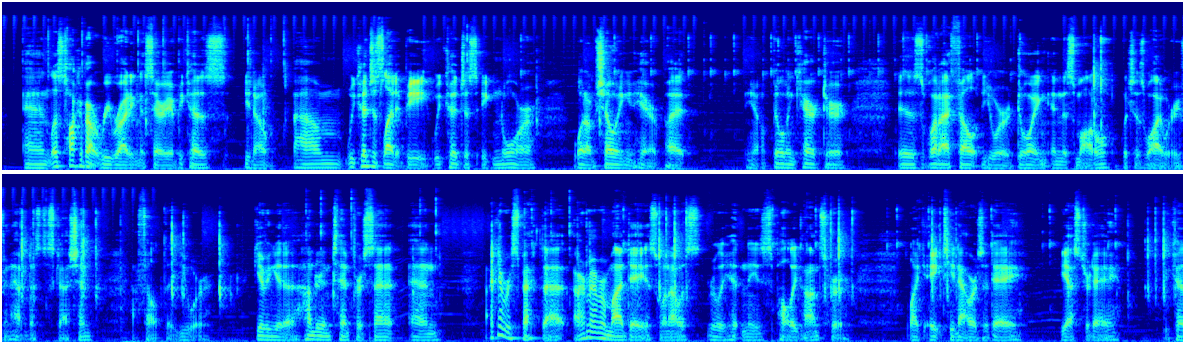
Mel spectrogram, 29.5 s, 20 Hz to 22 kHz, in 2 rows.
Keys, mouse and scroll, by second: 0.2 middle click, 2.7 middle click, 3.2 shift+middle click, 3.3 shift+scroll down 2, 4.6-5.5 scroll down 2, 5.5 middle click, 6.3 click, 6.6 shift+click, 7.4 shift+click, 8.0 shift+double click, 8.4 shift+click, 8.7 shift+click, 9.0 shift+double click, 9.2 double click, 9.5 shift+click, 9.8 shift+click, 10.1 shift+double click, 10.5 shift+click, 11.1 shift+double click, 11.4 shift+click, 11.7 shift+click, 12.1 shift+double click, 12.6 shift+click, 13.6 f, 15.0 alt+a, 15.3 middle click, 15.7 a, 16.8 KP_Divide, 18.5 middle click, 18.8 shift+middle click, 19.1-19.8 shift+scroll up 4, 20.1 shift+middle click, 20.5 scroll down 1, 20.8 1, 21.3 click, 21.5 shift+click, 21.6 shift+middle click, 21.9 middle click, 22.4 ctrl+click, 22.8 click, 22.9 g, 23.1 g, 24.2 click, 24.8 click, 25.0 g, 25.1 g, 25.8 click, 26.2 click, 26.3 g, 26.5 g, 27.0 click, 27.7 click, 28.1 shift+click, 28.5 shift+double click, 29.0 g, 29.3 g.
